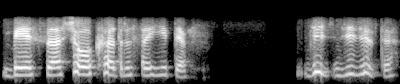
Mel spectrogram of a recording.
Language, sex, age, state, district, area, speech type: Kashmiri, female, 18-30, Jammu and Kashmir, Ganderbal, rural, conversation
